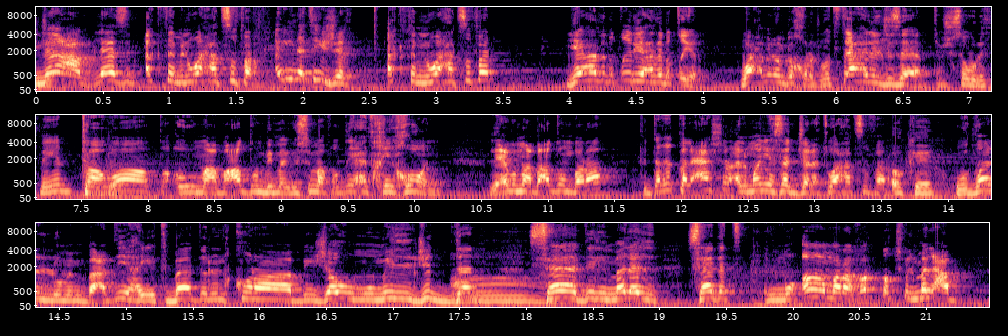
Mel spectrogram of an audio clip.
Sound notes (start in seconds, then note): none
